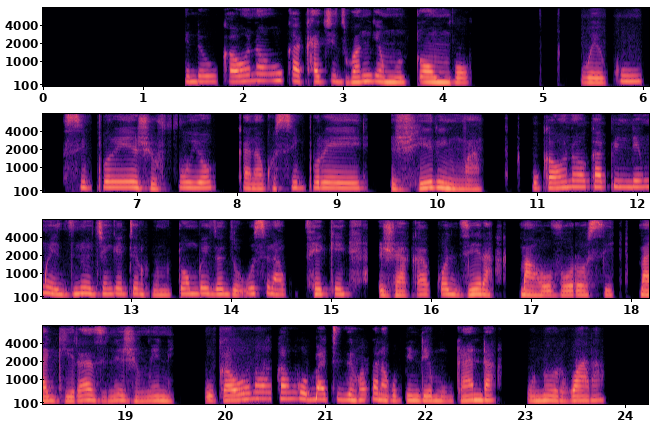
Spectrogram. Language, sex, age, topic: Ndau, female, 36-49, health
